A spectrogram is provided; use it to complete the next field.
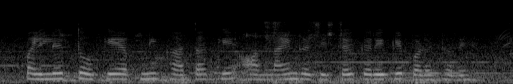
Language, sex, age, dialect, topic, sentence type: Bhojpuri, female, 18-24, Northern, banking, statement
